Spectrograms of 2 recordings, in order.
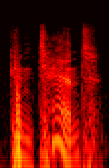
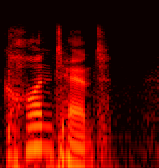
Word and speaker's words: content: Remember, the words content and content have different meanings.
